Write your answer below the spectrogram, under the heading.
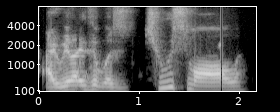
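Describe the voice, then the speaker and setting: A man's voice: mid-range voice, animated, measured pace, mellow. A man, a guest singer telling his life story in a casual, candid, rambling interview. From Israel. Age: 30s.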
